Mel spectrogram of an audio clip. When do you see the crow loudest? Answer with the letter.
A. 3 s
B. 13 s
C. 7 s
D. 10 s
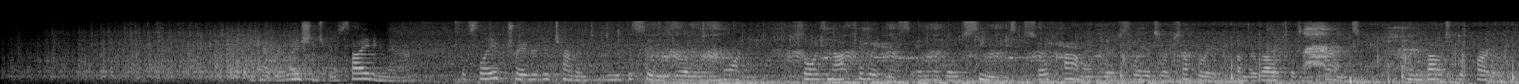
B.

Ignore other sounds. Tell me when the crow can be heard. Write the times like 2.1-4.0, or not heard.
6.4-15.1.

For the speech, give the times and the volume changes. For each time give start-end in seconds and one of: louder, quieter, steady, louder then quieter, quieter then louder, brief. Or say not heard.
2.5-15.1 steady.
